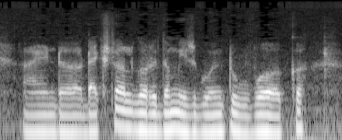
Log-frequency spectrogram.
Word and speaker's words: Dijkstra: today's topic called as Dijkstra algorithm it is pronounced as Dijkstra because the extra is a Dutch word formed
